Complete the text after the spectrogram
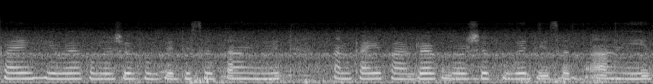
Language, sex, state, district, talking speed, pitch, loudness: Marathi, female, Maharashtra, Washim, 120 wpm, 255 Hz, -16 LUFS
